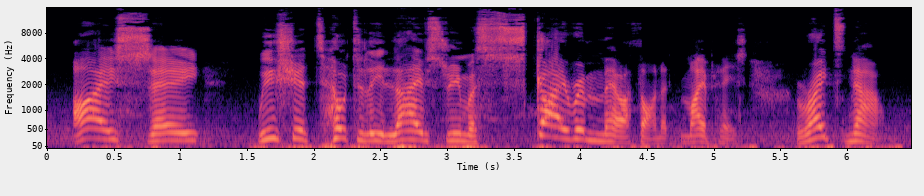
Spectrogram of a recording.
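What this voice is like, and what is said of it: Put-on English accent. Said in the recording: “I did spontaneously burst into an English accent”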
